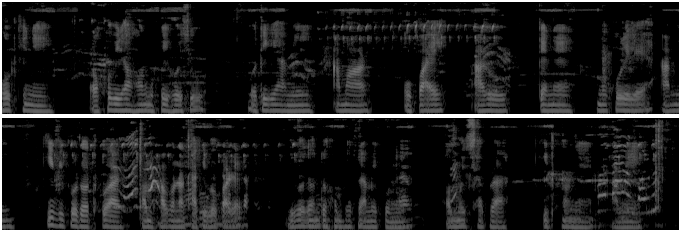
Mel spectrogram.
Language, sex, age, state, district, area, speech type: Assamese, male, 45-60, Assam, Sivasagar, rural, spontaneous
